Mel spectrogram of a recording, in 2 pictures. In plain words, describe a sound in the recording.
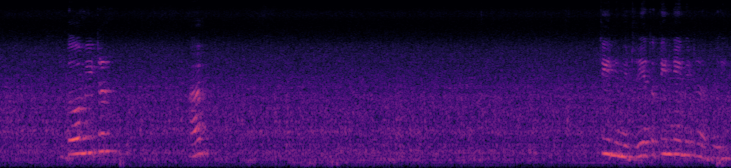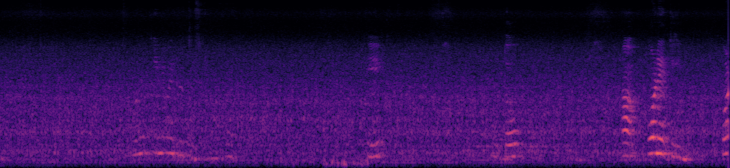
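A woman speaks calmly close by, in short phrases.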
